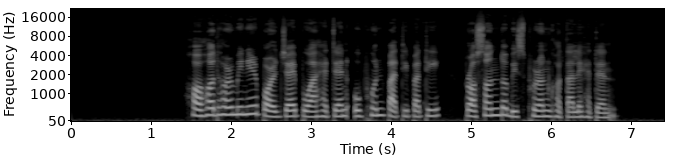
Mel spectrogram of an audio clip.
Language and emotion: Assamese, neutral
